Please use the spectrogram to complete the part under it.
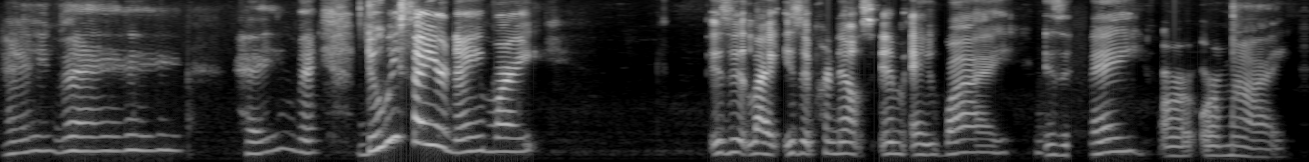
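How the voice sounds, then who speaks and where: A woman hosting a live stream with a stuffy, congested voice. Her tone has a gravelly, fry-edged texture. She chats loosely and talks straight to her viewers, reading their comments as they come in. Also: fairly high pitch, slow, dry recording. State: stuffy nose. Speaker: livestream host. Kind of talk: casual live stream chat.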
